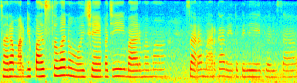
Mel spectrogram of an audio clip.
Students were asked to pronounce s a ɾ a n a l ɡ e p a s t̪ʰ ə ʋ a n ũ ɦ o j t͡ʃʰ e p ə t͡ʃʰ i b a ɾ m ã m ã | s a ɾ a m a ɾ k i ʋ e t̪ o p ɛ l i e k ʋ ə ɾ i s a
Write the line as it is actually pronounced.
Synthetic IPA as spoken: s a ɾ a m a ɾ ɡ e p a s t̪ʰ ə ʋ a n ũ ɦ o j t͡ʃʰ e p ə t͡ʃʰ i b a ɾ m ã m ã | s a ɾ a m a ɾ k a ʋ e t̪ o p ɛ l i e k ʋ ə ɾ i s a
